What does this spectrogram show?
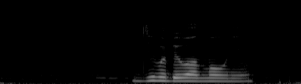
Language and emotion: Russian, neutral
